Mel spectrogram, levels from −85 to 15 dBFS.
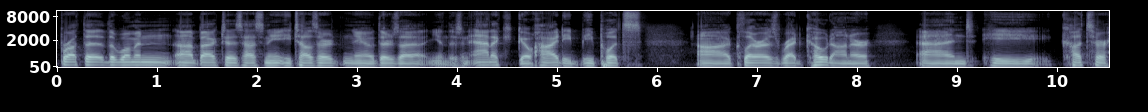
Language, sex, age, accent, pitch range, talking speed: English, male, 30-49, American, 90-110 Hz, 215 wpm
